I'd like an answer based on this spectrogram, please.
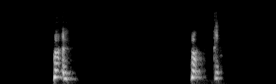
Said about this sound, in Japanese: すいません、ちょっと咳が、すいません。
